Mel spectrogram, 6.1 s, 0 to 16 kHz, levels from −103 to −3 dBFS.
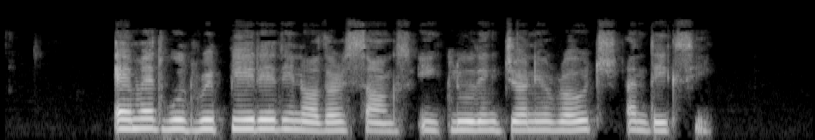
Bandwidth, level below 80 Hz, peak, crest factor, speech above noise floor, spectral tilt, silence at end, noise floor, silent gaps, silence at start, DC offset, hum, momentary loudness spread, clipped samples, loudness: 9.2 kHz; -70 dBFS; -8 dBFS; 20 dB; 62 dB; -6 dB/octave; 0.8 s; -88 dBFS; none; 0.85 s; under 0.1%; none; 11 LU; under 0.1%; -28 LUFS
